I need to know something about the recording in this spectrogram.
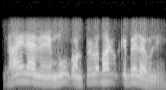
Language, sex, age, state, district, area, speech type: Odia, male, 60+, Odisha, Nayagarh, rural, conversation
